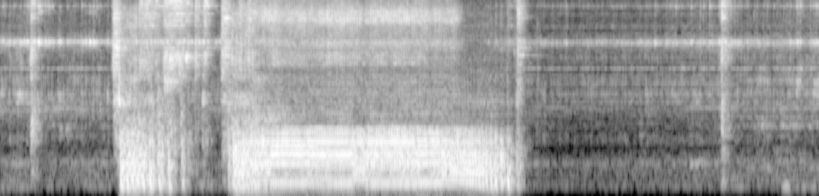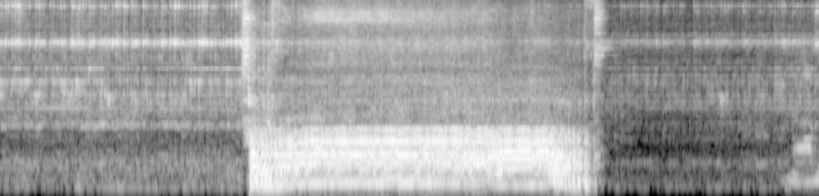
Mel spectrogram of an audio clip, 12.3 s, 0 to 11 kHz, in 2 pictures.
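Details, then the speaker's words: Homelite XL-903 chainsaw after fuel-system repairs (it was percolating fuel): it catches and holds a flat buzzing note about two seconds, then dies, twice. It runs only on full choke with no throttle response; the fuel filter was found partly out of the fuel. "That's running on full choke. Absolutely no throttle response."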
